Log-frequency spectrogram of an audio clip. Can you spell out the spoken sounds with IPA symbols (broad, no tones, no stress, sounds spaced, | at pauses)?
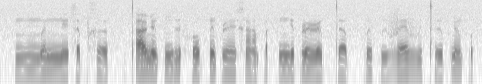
mː ə nː ẽ s ɜ p x ə | tʼ a ɳ ẽ p ŋ ɨ h o p ẽ p ɭ ɛ̃ x ã p | ŋ e p ɭ ɘ ɭ ɘ p t ɜ pː ɘ p ɨ v ɛ v ɨ tʼ ɘ p ɳ ə̃ p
